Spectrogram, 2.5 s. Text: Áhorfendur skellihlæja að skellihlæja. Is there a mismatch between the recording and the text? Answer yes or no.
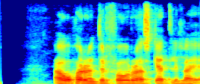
yes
